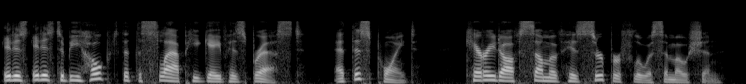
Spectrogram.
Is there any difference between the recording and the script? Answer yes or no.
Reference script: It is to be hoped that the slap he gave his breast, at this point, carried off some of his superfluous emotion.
yes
